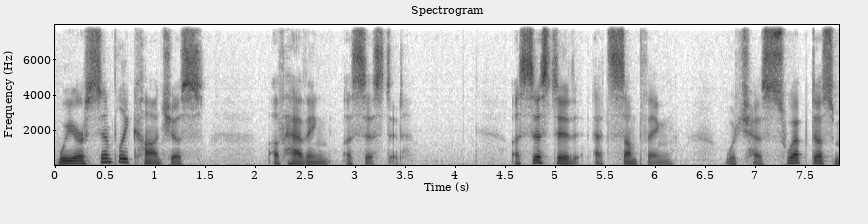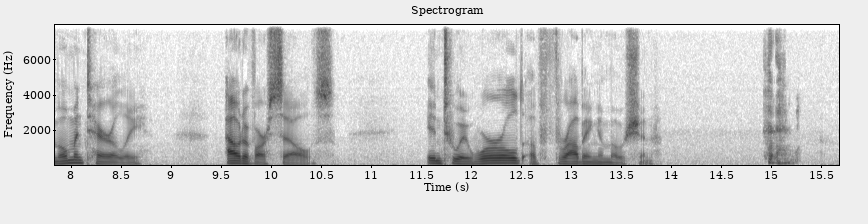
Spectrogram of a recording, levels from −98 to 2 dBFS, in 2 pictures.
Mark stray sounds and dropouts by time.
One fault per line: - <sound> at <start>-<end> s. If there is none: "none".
- laugh at 14.9-15.3 s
